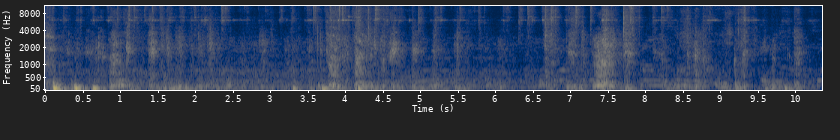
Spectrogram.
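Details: Female Pembroke Welsh Corgi named Hina, born 8 July 2015, playfully nipping at a grandmother fresh from her bath; short sharp yips and growly bursts stand out at scattered moments over low thumping, rustling and human voices.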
